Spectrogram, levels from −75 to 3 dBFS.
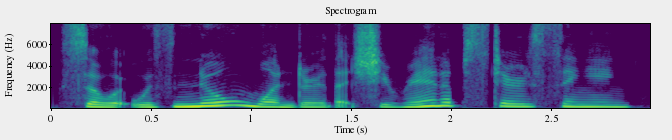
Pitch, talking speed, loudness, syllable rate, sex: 235 Hz, 220 wpm, -14 LUFS, 4.5 syllables/s, female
